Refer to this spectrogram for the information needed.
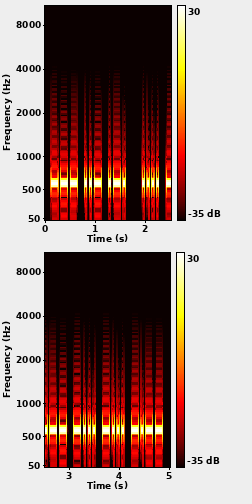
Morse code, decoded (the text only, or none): OUR HOBBY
